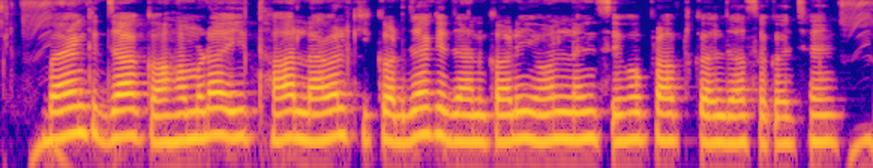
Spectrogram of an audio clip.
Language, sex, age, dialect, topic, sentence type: Magahi, male, 25-30, Western, banking, statement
